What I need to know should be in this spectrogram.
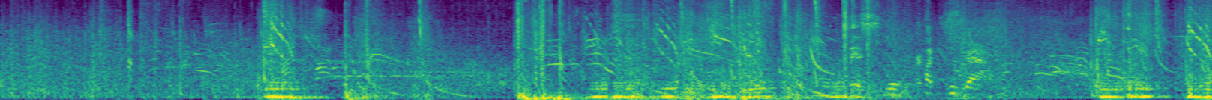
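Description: Blaster bolts fire and hit.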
